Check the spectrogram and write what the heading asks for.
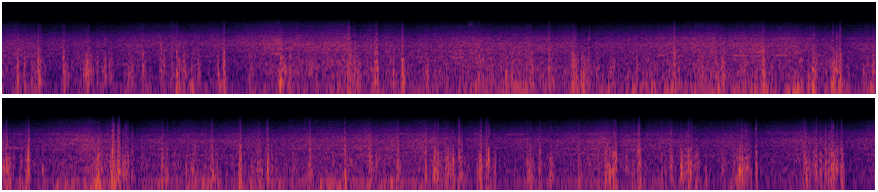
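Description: Gusty wind buffeting the camcorder microphone, a continuous rushing noise broken by many irregular thumps.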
